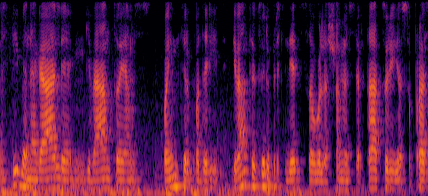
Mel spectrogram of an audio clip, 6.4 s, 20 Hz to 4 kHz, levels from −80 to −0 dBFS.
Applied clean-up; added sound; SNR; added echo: none; Thunder; 10 dB; none.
